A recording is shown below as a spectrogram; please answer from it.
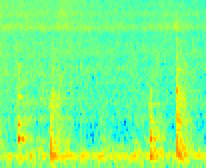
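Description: Onions cooking in a pan for a ridge gourd and soya curry: a soft, continuous sizzle broken by a few brief stirring clinks, close by.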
